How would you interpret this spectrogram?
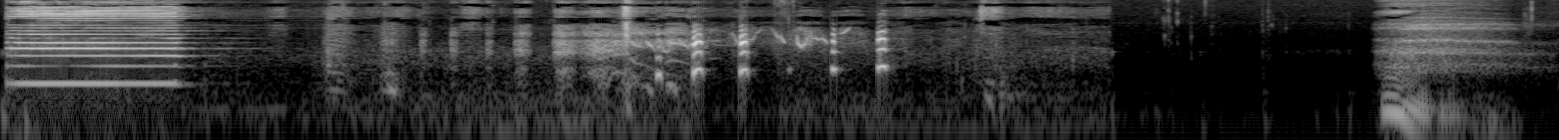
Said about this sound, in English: How your belly so big that you can't get out the car? You beeping the horn before that you can even get out the car.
